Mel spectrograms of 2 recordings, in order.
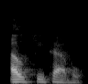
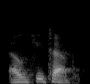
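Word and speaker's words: الكتاب: When it's beginning the sentence, you say al kitabu. The hamzatul wasl is pronounced. But when it's in the middle of speech, it's no longer pronounced.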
